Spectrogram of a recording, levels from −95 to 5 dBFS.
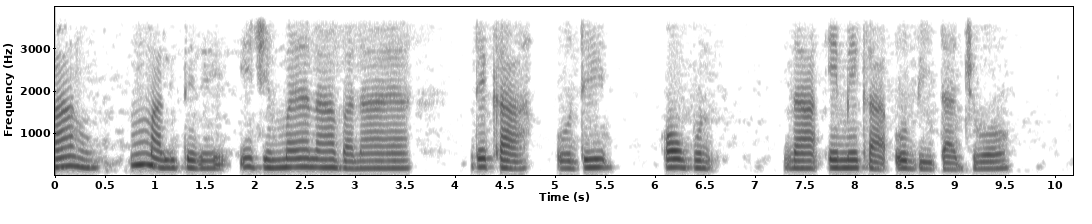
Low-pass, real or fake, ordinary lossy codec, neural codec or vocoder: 3.6 kHz; real; none; none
